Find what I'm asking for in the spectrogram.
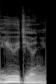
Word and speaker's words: Udio: では早速ですね、ユーディオについて話していきたいと思います。ユーディオ、これ綴りが UDIO ですね。ユーディオと読むようですね。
